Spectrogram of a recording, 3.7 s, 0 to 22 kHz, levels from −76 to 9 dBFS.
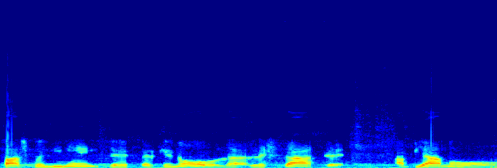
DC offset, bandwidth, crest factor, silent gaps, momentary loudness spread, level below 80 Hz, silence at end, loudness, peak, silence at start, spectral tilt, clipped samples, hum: under 0.1%; 7.6 kHz; 20 dB; none; 11 LU; -48 dBFS; 0 s; -22 LUFS; -2 dBFS; 0 s; -8 dB/octave; under 0.1%; none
